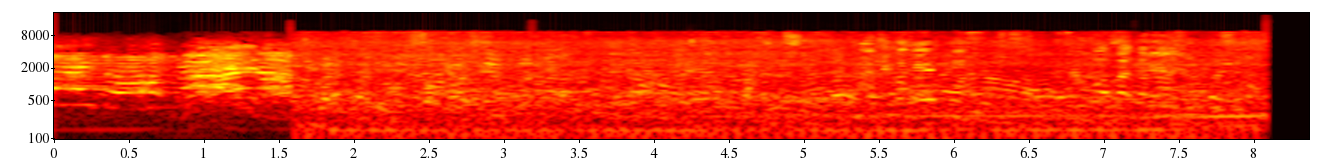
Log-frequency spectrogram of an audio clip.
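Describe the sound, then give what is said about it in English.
A large angry crowd outdoors outside a shop produces a loud, continuous roar of overlapping voices and shouts, with one voice standing out briefly at the start before the dense babble fills everything; the shop has been forced to close its shutters. “But yes, there's a big crowd of people outside.”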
